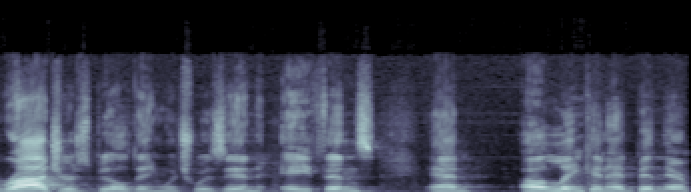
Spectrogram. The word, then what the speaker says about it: Athens: I don't want you to make fools of yourself by mispronouncing the word A-T-H-E-N-S as Athens. Because then everybody in Illinois will laugh at you, because everybody knows that it's Athens, Illinois.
